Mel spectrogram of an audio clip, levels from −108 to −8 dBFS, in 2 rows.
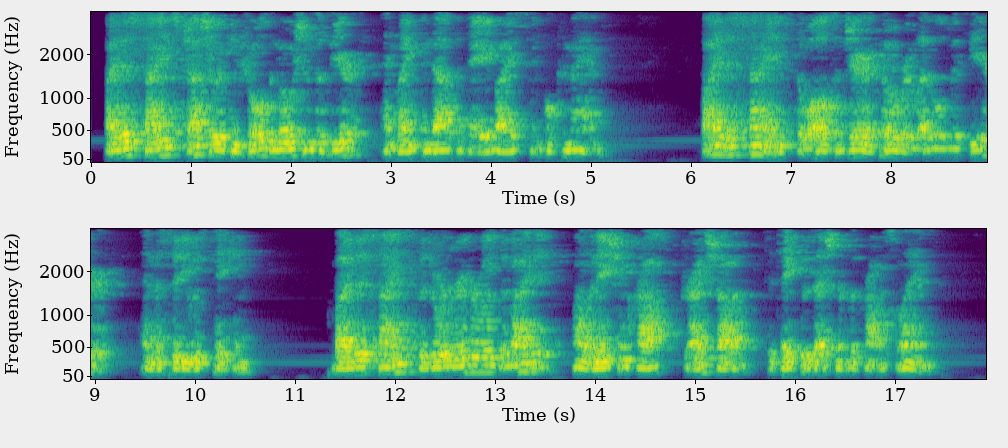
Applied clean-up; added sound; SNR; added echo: classical method WPE with log-MMSE.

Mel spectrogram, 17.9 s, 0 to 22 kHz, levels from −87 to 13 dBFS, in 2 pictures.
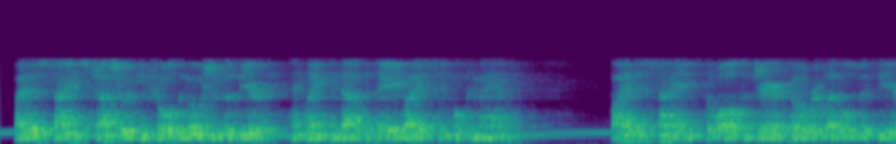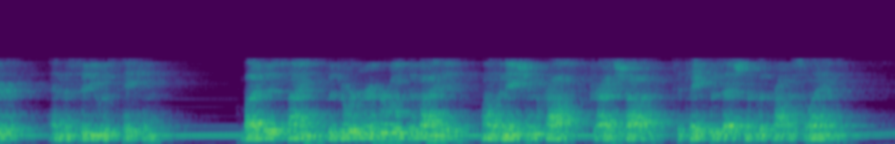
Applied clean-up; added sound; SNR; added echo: none; Keyboard (musical); 16 dB; reverberation time 0.8 s.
